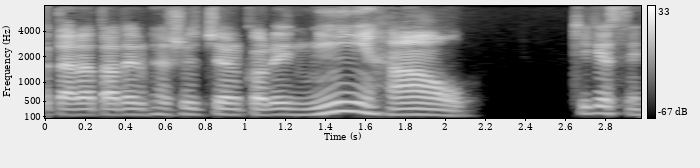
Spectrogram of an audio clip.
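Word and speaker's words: 你好: নি হাও। ঠিক আছে? নি হাও। নি হাও এরকম উচ্চারণ।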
